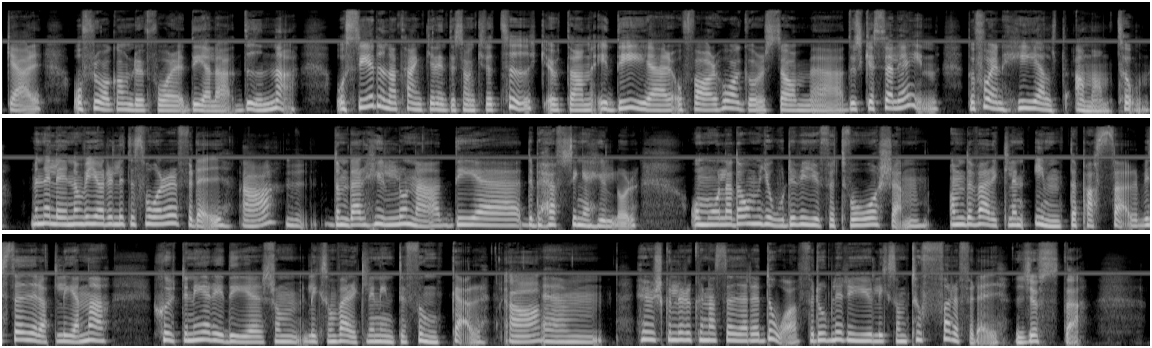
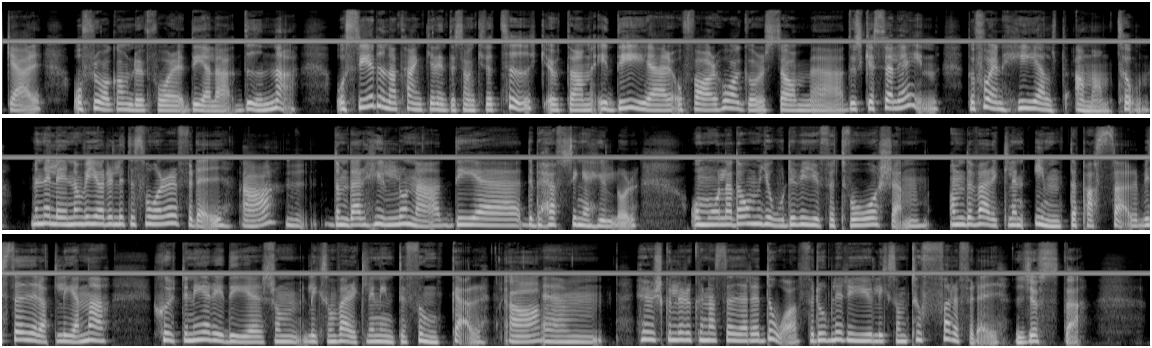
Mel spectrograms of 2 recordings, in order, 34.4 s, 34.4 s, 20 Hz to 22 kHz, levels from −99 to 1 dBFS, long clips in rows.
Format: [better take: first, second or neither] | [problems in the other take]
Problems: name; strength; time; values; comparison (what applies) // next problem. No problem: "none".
first | high-pitched whine; loud; throughout; 5 kHz, 6 dB below the speech; faint in the first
